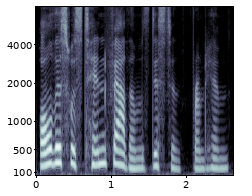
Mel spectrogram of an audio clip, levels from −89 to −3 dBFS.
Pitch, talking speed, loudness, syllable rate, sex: 200 Hz, 185 wpm, -18 LUFS, 4.2 syllables/s, female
